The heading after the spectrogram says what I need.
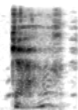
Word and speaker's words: Carrhes: la terrible bataille de car ou carae en latin et je ne vais pas prononcer le S final de carè puisque ça serait mal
